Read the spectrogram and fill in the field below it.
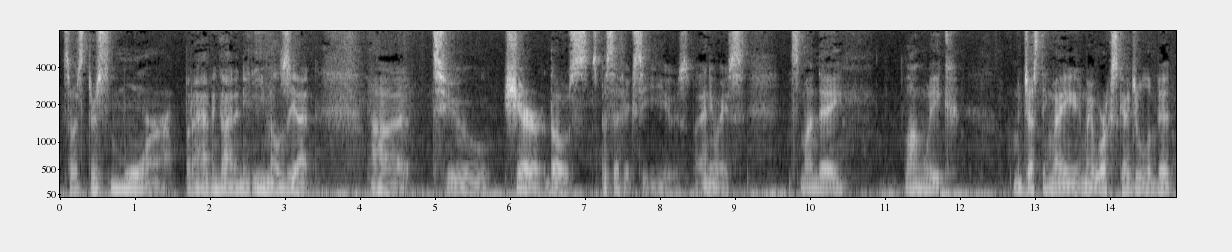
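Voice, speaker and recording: A man with a hoarse voice talking casually in a vlog, rambling between thoughts. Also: medium pitch, fairly even intonation, unhurried, a bit bright, a little hiss or hum. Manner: rambling, with fillers. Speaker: vlogger.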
